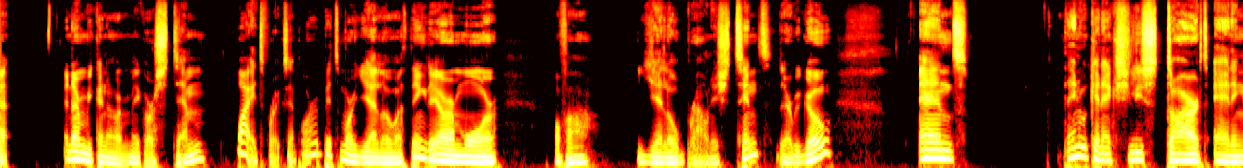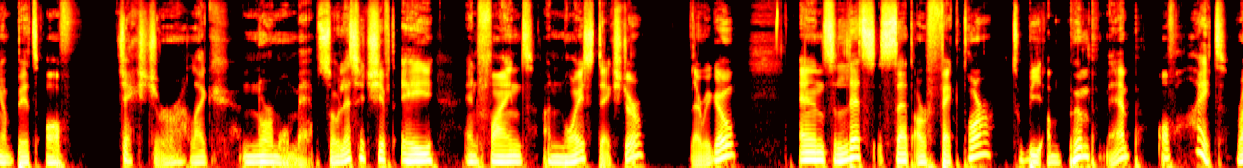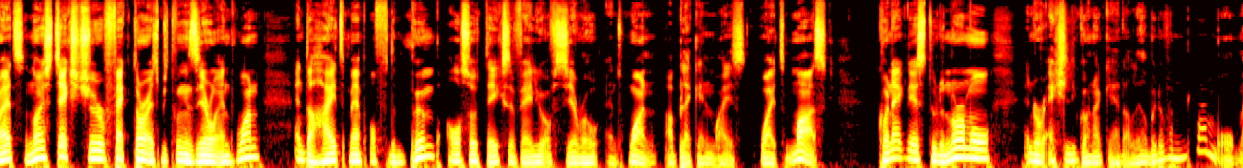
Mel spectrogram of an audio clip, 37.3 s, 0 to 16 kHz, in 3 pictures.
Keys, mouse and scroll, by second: 1.3 click, 5.4 middle click, 6.8 ctrl+s, 7.5 shift+middle click, 8.5 middle click, 9.1 click, 9.9 click, 12.4 middle click, 14.8 middle click, 16.1 shift+a, 21.5-23.7 drag, 24.1-24.5 drag, 25.1 middle click, 26.6 middle click, 27.5 click, 28.4 middle click, 28.7 click, 28.9 click, 32.1 middle click, 33.9 click, 35.8 middle click.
